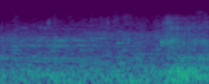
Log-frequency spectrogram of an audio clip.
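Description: Horse moving on grass turf with soft hoofbeats, and a louder horse snort near the end, over background music with a steady beat.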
